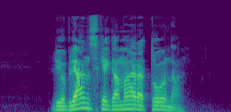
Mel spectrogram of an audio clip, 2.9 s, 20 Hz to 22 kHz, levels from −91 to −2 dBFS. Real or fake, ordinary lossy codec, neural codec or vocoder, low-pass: real; AAC, 32 kbps; none; 19.8 kHz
